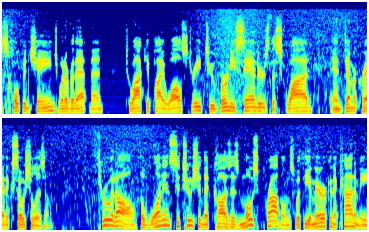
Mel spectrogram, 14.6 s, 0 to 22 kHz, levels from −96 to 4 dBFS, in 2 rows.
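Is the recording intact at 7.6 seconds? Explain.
No. At 7.6 seconds, as across the whole speech clip, the background breaks up into twinkling, warbling specks. This is overdone noise removal: frequency bands near the noise estimate get pulled far down or cut, taking quiet parts of speech with them.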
